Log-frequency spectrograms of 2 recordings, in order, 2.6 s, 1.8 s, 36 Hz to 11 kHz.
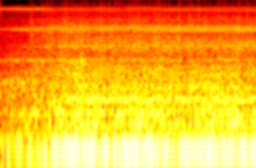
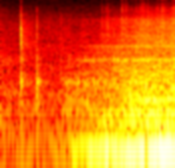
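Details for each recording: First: Three-phase motor run from a VFD at a 16 kHz carrier frequency (factory setting; drive goes up to 32 kHz): thin steady high-pitched carrier whine over motor hum. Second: Three-phase motor on a VFD with the PWM carrier frequency raised to 32 kHz. After two clicks it ramps to a smooth, even hum with no high-pitched carrier whine, running silent.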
